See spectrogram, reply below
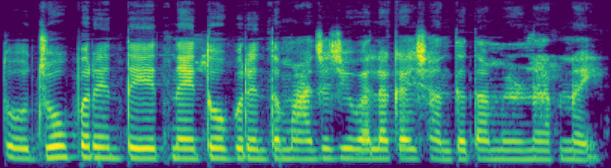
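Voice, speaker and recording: A woman's voice: mid-range voice, monotone, brisk, darkish tone, lo-fi sound, natural voice. A woman reading the lines of a worried middle-aged mother who frets over her son. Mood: anxious.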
